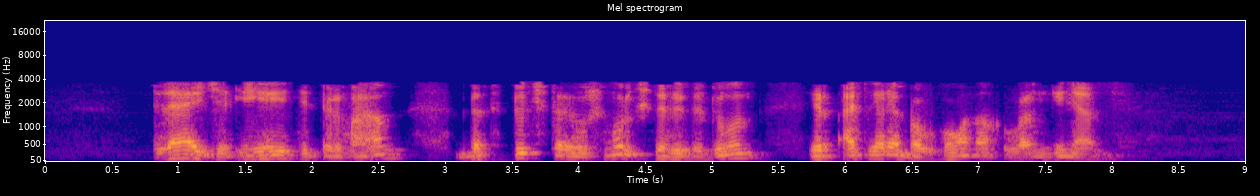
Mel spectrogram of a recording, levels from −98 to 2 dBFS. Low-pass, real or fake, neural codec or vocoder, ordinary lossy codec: 3.6 kHz; fake; codec, 44.1 kHz, 3.4 kbps, Pupu-Codec; MP3, 32 kbps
